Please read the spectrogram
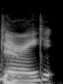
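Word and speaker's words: Gerry: What did I say? – Jerry. – I do the same thing. – Gary. – He's no longer the Golden Bachelor, so it won't matter. Gary. You could say it wrong.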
